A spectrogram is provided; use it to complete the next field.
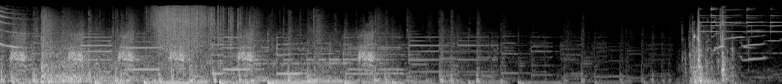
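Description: A cartoon Firecracker goose honks and quacks over and over in loud, nasal bursts, mixed with clattering, busy sound effects and a sharp crash near the end.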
